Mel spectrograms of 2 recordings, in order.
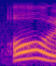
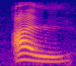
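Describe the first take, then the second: First: The vowel is long, like in 'ball'. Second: The vowel is short, like in 'pal'. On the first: This is the real word. The speaker calls it right. "We we pronounce it as all" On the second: The letter sounds are simply blended together. The speaker calls it wrong. "There's no word just like that"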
